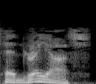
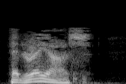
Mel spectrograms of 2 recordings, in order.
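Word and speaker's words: hedraios: It's pronounced hedreos, hedreos, and it means unmovable.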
